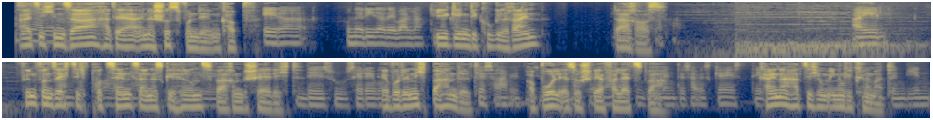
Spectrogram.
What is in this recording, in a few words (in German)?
VoiceOver; ARD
